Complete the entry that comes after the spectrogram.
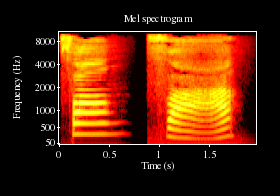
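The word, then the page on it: fangfa: fang1fa3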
